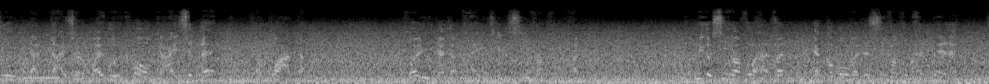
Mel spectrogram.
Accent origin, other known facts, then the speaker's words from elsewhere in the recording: Hong Kong; 咁我哋香港人咧就硬白白睇住佢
